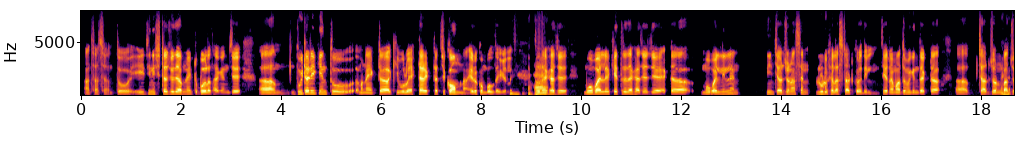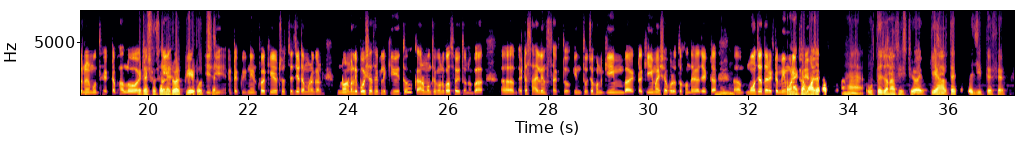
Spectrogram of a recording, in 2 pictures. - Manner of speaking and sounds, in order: static; tapping; other background noise
- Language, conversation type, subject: Bengali, unstructured, মোবাইল গেম আর পিসি গেমের মধ্যে কোনটি আপনার কাছে বেশি উপভোগ্য?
